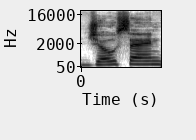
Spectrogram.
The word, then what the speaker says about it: Jøssang: My second name is Well, Joe Sang would be an easy way to pronounce it for English.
